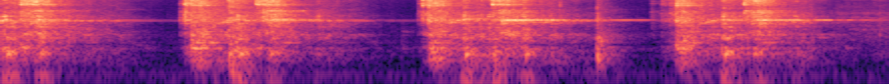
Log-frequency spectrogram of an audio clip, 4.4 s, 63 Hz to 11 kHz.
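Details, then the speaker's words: Troy-Bilt snowblower engine with a 208cc/170SD-type carburetor, found scrapped at a dump, on slow speed, surging in bursts about once a second and nearly dying; sounds like it is getting too much fuel dumped in, carburetor suspected. "It sounds like sounds like this is just getting a bunch of fuel dumped into it."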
